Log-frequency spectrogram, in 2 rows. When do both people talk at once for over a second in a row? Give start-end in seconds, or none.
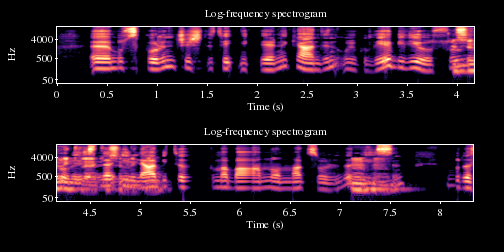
3.9-5.2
